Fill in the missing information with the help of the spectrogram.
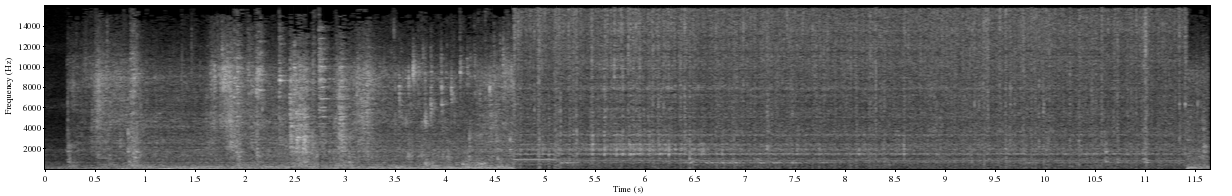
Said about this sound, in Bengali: এখন তেল গরম করে এই মুরগিগুলোকে ভেজে নেওয়া হচ্ছে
